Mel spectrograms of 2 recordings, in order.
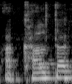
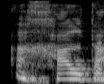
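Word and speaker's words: אָכַלְתָּ: Akalta kind of kills. K. We're going to say ch. And it's like a romantic sound. Ch. Achalta.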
